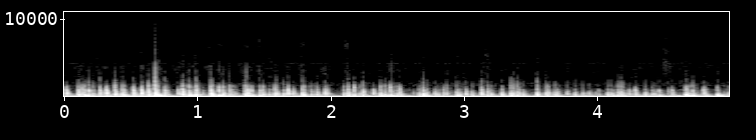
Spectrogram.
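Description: Long nails and fingertips rapidly poke and tap the silicone ears and ear canals of a binaural microphone. The result is a dense stream of muffled, boomy thumps with brief brighter clicks, mostly low in pitch, each dying away almost instantly.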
